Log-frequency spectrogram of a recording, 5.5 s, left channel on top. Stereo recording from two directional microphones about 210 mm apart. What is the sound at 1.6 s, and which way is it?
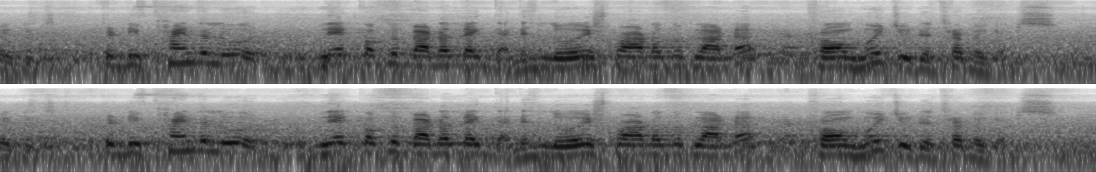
Speech, 40° left (ahead or behind).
